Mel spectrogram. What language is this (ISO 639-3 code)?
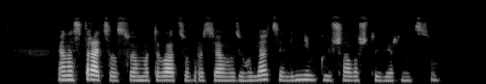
bel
